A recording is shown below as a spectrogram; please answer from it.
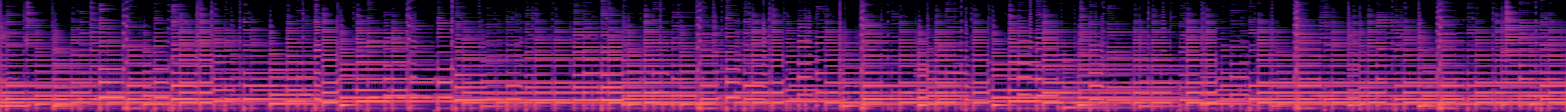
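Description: Solo acoustic guitar playing an instrumental passage, picked notes and strummed chords at a steady, unhurried pace.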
